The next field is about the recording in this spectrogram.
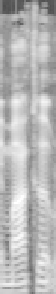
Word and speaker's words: maca: It's called Mecca or Maca. – Yeah, okay, Maca, right, okay.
